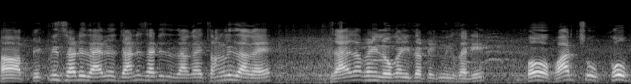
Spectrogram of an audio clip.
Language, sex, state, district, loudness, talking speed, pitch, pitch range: Marathi, male, Maharashtra, Aurangabad, -17 LUFS, 170 wpm, 170 Hz, 155-200 Hz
